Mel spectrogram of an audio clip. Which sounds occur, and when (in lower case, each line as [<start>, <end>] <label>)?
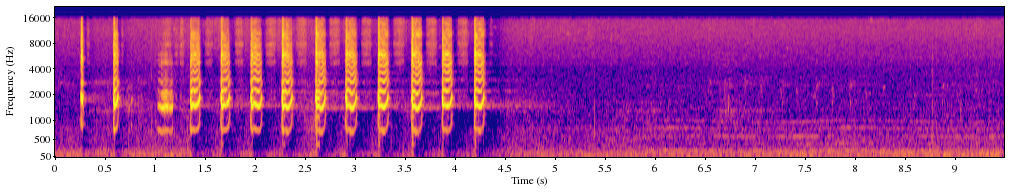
[0.00, 9.45] vehicle
[0.17, 0.29] gobble
[0.52, 0.64] gobble
[1.00, 1.13] gobble
[1.31, 1.43] gobble
[1.59, 1.73] gobble
[1.89, 2.03] gobble
[2.23, 2.35] gobble
[2.53, 2.67] gobble
[2.84, 3.00] gobble
[3.17, 3.31] gobble
[3.51, 3.65] gobble
[3.81, 3.96] gobble
[4.13, 4.25] gobble
[6.51, 9.45] animal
